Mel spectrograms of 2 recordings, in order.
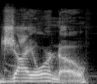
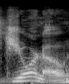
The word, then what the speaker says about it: Giorno: Which, by the way, why are they saying Giorno? It's Giorno, the I is silent.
